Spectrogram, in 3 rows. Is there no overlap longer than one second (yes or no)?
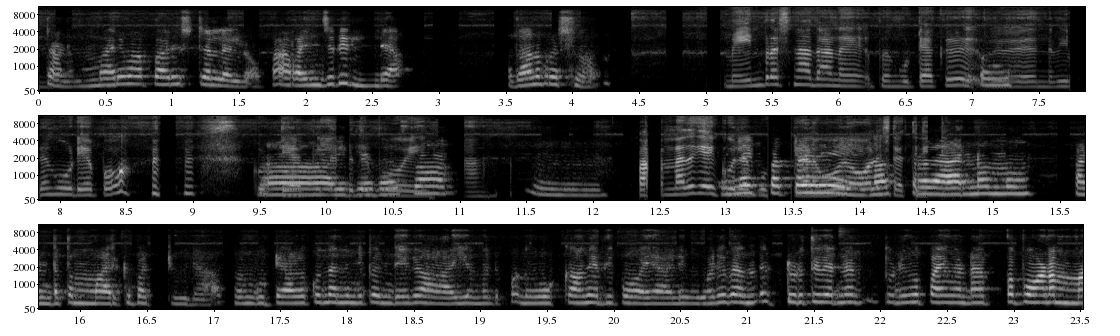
no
